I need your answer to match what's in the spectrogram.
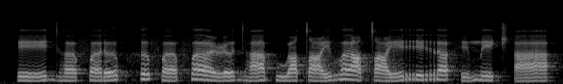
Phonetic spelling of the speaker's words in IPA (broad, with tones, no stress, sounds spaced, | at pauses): eː˨˩˦ dʱ ɐ˨˩˦ f ɐ˨ ɾ əː˨˦ p h ə˦ f ɐ˨˩˦ f ɐː˥˨ ɭ ə˨˦ dʱ a˨˦ p uː˨ tˤ eː˨˩˦ v ɐː˥˨ tˤ eː˨˩˦ r ɪ˦ r ɐ˦ h ɪ˨˩˦ m e˦ t͡ʃʼ a˨˦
